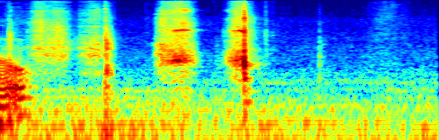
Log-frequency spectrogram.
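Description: A few short scraping, rustling strokes as a CD album's booklet and disc are shaken and slid out of the album's sleeve. The strokes come within the first second or so.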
